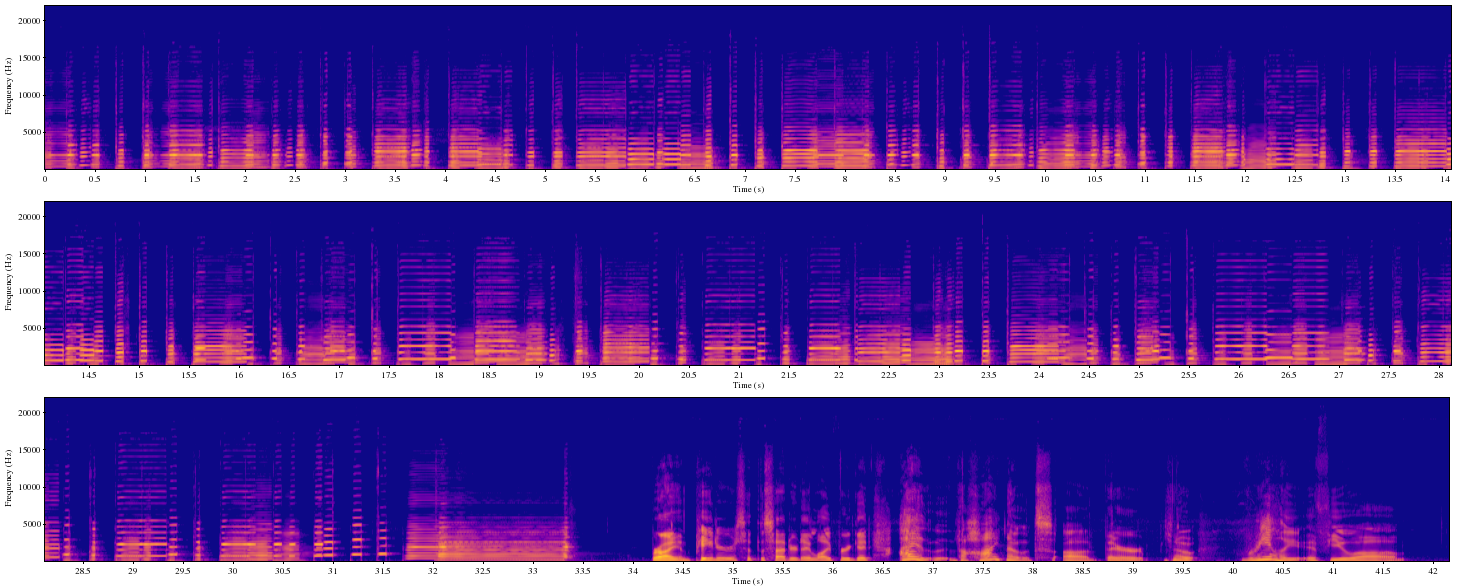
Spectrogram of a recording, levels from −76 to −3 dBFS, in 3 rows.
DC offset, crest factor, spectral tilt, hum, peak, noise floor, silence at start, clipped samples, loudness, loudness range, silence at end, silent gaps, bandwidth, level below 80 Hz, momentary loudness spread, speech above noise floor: under 0.1%; 22 dB; -3.5 dB/octave; none; 0 dBFS; -65 dBFS; 0 s; under 0.1%; -21 LUFS; 6 LU; 0.5 s; none; 18.5 kHz; -62 dBFS; 10 LU; 41 dB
